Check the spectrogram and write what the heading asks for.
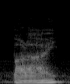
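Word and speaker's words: bad eye: これも一番下のところには書いてないですけどね、よく出る表現です、うん、で、あと発音ですけど、バッドアイのところがリンキングが起きてて、さらに T が L で濁りますね。バライだね、バッドアイじゃなくてバライだね。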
